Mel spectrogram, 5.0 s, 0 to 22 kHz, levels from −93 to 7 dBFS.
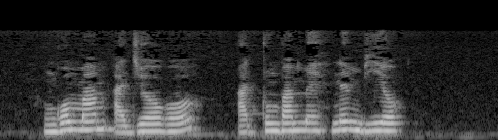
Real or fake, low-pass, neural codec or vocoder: real; 9.9 kHz; none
